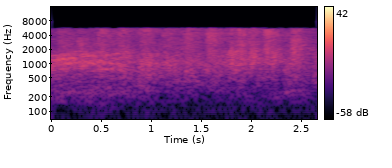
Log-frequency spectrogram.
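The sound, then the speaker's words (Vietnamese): An audience applauds at a Buddhist dharma lecture, a dense, even wash of clapping that continues for under three seconds with a dull tone. “Các vị vỗ tay tôi không hiểu gì.”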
